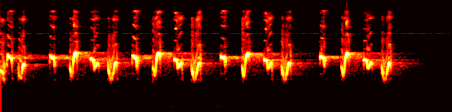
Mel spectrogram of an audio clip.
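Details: Stripe-throated bulbul song used to teach young birds and lure wild birds: loud, clear repeated phrases of bright whistled notes dropping to lower chirps, roughly three phrases per second, in a quiet background.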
